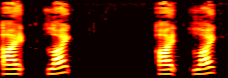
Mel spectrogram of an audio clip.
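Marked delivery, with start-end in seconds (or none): 0.0-0.9 "I like" with the k held back, no release; unreleased final consonants. Shown as a demonstration. Teacher showing learners silent endings, "like" with unreleased k. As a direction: cut off "like" before its k pops. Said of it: "末尾也是不用发音的".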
